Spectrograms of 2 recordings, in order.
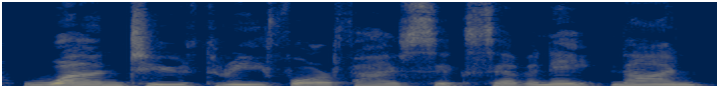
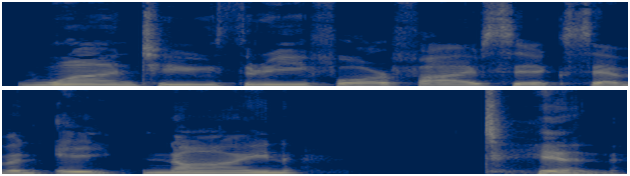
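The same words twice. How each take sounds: First: Said in the usual way. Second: Slow, deliberate counting to ten. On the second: Shown as a demonstration. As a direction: count each number slowly so it lands. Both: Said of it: "Let me show you how it works".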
